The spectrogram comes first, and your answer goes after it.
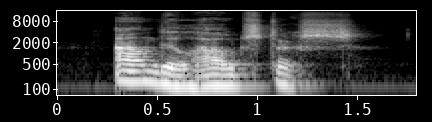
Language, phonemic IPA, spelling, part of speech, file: Dutch, /ˈandelˌhɑudstərs/, aandeelhoudsters, noun, Nl-aandeelhoudsters.ogg
- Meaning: plural of aandeelhoudster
